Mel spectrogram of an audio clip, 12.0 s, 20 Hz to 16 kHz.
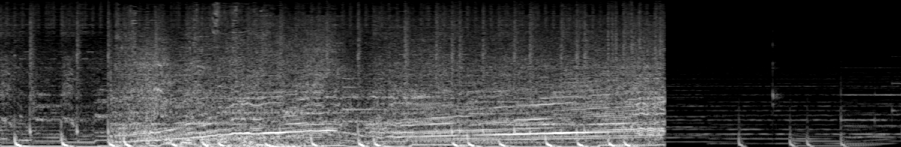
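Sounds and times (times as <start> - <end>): race car engine sound effect: 1.2 - 8.9.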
